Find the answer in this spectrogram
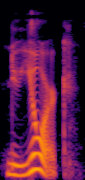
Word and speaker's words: New York: casually oh that sucks if it's number 11 the stress is on york new york if it's number 12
